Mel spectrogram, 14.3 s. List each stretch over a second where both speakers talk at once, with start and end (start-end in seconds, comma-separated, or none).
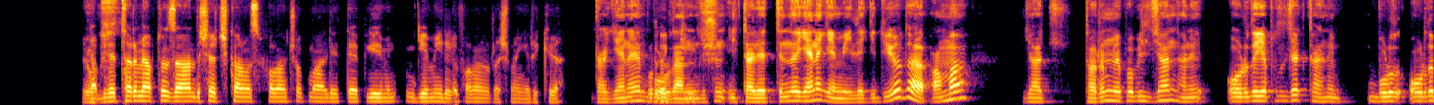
none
